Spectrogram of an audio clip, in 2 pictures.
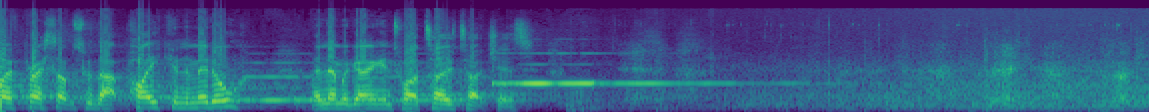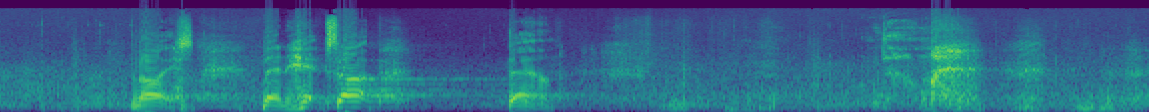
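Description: A man speaks clearly and with energy, close to a microphone.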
